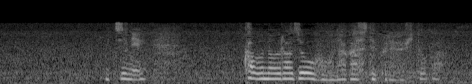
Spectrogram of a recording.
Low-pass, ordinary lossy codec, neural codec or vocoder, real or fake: 7.2 kHz; none; vocoder, 44.1 kHz, 128 mel bands every 256 samples, BigVGAN v2; fake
